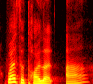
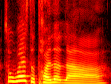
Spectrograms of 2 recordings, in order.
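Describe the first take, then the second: First: It sounds neutral, rising at the end. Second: It sounds frustrated and impatient.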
